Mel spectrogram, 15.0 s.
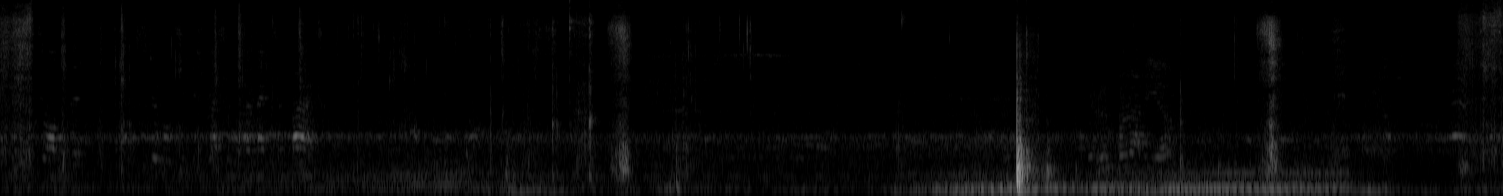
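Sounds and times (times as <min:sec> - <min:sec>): chewing noodles: 0:00.0 - 0:08.4.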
